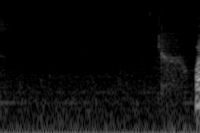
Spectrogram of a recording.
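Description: A pause in a woman's narration: faint steady background hum, with a breath drawn in about a second and a half in, just before she speaks again.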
